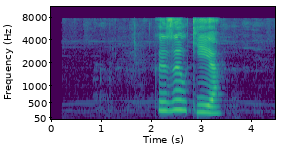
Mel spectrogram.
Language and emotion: Russian, neutral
